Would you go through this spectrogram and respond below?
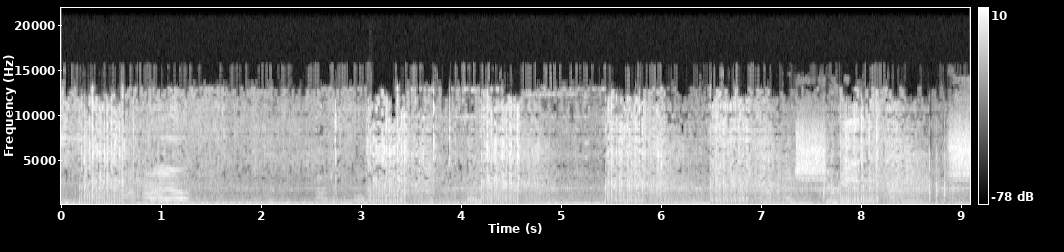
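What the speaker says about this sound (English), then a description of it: "indiscriminately just shooting bullets at nothing" Bursts of automatic gunfire crack out from soldiers riding a tank in Gaza, mixed with engine rumble and overlapping speech.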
